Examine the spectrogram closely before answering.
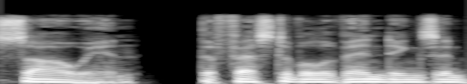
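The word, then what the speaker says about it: Samhain: They called it smon, pronounced saw in the festival of endings and beginnings.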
